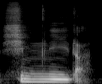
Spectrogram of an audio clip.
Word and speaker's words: 십니다: So 십니다, 십니다, and in pronunciation we pronounce 십니다. 버 changes to 머.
